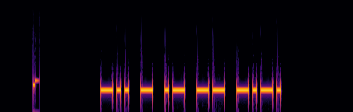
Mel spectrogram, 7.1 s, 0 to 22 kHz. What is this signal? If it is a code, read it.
Morse code, heard as a keyed tone, about 15 wpm, 700 Hz. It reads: DTAMC
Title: Code Groups - 5 Letters - 15wpm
